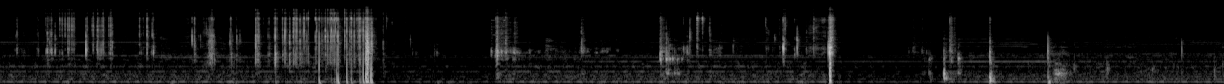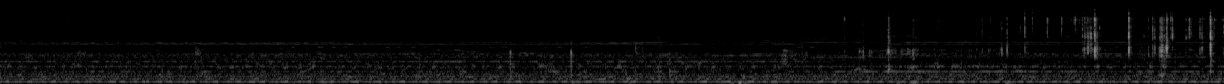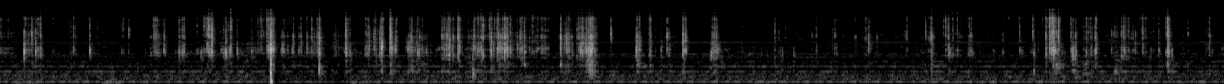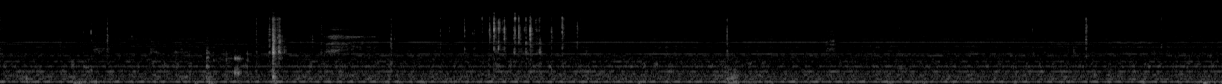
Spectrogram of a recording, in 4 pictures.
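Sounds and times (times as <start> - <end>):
steady low hum: 0.0 - 48.9
hand tools clicking and scraping: 0.2 - 3.8, 4.9 - 6.0, 6.6 - 8.4, 22.1 - 36.2.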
